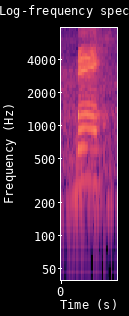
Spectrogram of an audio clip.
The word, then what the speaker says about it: bơ: Bơ, How do you say avocado?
